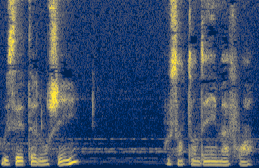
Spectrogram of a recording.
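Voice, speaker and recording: A woman guides a relaxation hypnosis in a soothing, spa-like whisper, hushed and breathy, with slow repetitive phrasing and frequent pauses. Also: on the low side, flat delivery, soft background music.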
